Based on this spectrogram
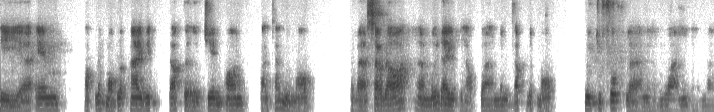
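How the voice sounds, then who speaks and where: A somewhat breathy man's voice of medium pitch at a fairly slow pace. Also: fairly even intonation. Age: 60s. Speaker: energy healing practitioner sharing testimony. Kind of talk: testimony. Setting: live stream. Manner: halting; soft-spoken.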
